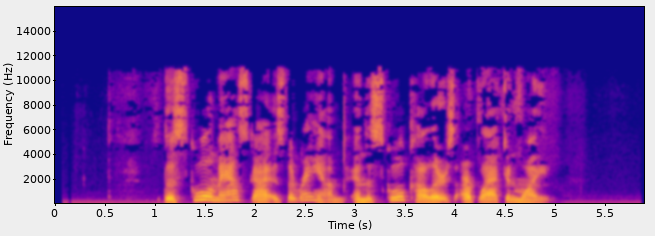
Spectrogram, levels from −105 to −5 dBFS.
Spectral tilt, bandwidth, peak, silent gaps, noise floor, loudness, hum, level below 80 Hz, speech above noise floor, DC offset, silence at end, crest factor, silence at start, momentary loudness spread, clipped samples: -4 dB/octave; 11.5 kHz; -4 dBFS; none; -64 dBFS; -21 LUFS; none; -74 dBFS; 43 dB; under 0.1%; 0.95 s; 18 dB; 1.1 s; 8 LU; under 0.1%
